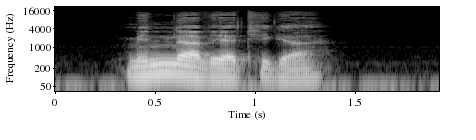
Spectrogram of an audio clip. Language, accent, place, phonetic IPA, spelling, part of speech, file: German, Germany, Berlin, [ˈmɪndɐˌveːɐ̯tɪɡɐ], minderwertiger, adjective, De-minderwertiger.ogg
- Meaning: 1. comparative degree of minderwertig 2. inflection of minderwertig: strong/mixed nominative masculine singular 3. inflection of minderwertig: strong genitive/dative feminine singular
